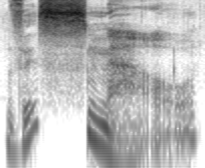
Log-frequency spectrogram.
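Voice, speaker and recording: A man voicing a flirtatious, teasing male naga in an ASMR roleplay, speaking in a seductive, breathy, drawn-out way to the listener. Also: mid-range voice, huge pitch swings, dark tone, dry recording, clean studio sound, heavily acted. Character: flirtatious, teasing male naga, crimson-eyed protective companion. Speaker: voice actor.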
